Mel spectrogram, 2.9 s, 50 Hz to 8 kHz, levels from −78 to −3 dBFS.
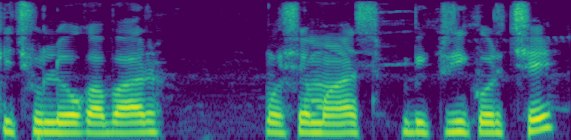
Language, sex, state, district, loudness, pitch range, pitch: Bengali, male, West Bengal, Cooch Behar, -14 LUFS, 160-170 Hz, 165 Hz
